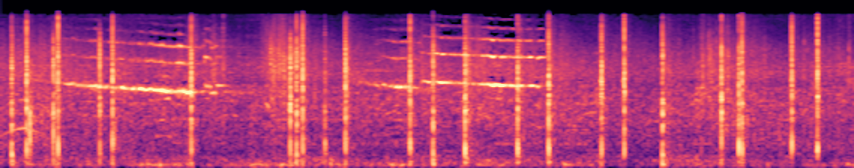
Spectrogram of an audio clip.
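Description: Fireworks display: an irregular string of sharp bangs and crackles from bursting aerial shells. Long, slightly falling whistles come from the fireworks about a second in and again around the middle.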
